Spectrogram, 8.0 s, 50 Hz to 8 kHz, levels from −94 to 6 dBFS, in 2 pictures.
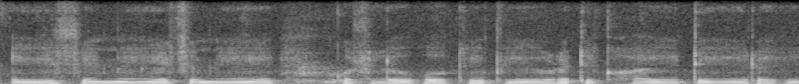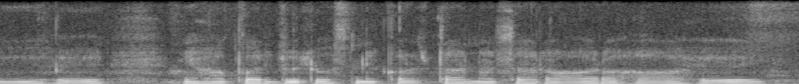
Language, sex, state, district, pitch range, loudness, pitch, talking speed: Hindi, female, Rajasthan, Jaipur, 150-165 Hz, -16 LUFS, 155 Hz, 145 wpm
